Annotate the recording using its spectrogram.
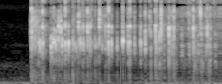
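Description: Aerosol can of matte lacquer being shaken, its mixing ball rattling in quick clicks. The rattling starts about a third of a second in and thins out near the end.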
